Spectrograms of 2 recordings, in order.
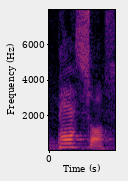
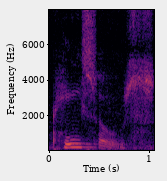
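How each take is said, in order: First: The word is said with a Filipino pronunciation. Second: The word is said with a non-Filipino pronunciation. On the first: This is how the real speaker says it. The speaker calls it right. "I'm Pinoy, so I say pesos" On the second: This is how the fake video said it. The speaker calls it wrong. "not pesos"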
